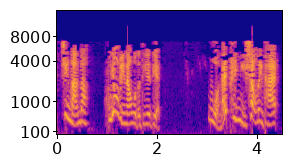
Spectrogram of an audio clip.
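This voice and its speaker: Woman acting a bold, bright-voiced defiant daughter. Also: high-pitched, sing-song, normal speed, no room sound, muffled recording, exaggerated voice. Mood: defiant, challenging. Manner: challenging, clipped, emphatic. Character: defiant young martial artist daughter, proud, bold. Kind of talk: radio drama acting.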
